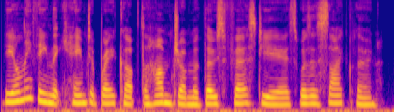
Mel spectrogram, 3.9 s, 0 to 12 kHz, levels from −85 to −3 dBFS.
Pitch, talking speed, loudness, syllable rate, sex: 190 Hz, 260 wpm, -16 LUFS, 5.9 syllables/s, female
